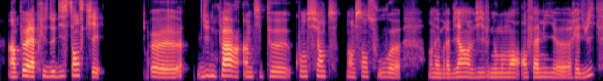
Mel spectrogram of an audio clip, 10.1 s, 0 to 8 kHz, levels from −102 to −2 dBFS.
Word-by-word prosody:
un 165 0 +6
peu, 200 +5 +5
à 190 - +12
la 175 - +10
prise 195 -1 -7
de 180 +1 -2
distance 210 +4 +2
qui 170 - -3
est, 340 - -4 0.8
heu, 155 -3 +1 0.3
d'une 200 +1 -7
part, 205 -3 +8
un 175 0 -3
petit 175 +1 -7
peu 175 -3 -5
consciente, 190 0 -3
dans - - -8
le 160 - -7
sens 175 0 -2
où, 165 0 -9
heu, - - -5 0.5
on - - -12
aimerait 150 0 -6
bien 165 +2 +1
vivre 160 +1 -8
nos 160 - -8
moments 160 0 -3
en 160 - -1
famille, 160 0 -3
heu, 75 0 -5
réduit, 155 - -6
170 Hz, 185 wpm, -23 LUFS, 160-185 Hz, 0.8 s, à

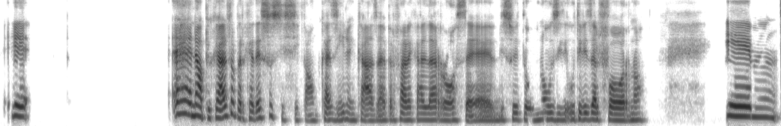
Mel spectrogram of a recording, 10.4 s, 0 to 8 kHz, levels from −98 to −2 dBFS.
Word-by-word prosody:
E 240 -2 +2 1.9
Eh. - - -2 0.2
No 250 -2 +7
più 200 -2 -6
che 195 - -2
altro 245 +9 +6
perché 185 -3 -4
adesso 200 +7 +2
si 180 -8 +2
si 145 0 -2
fa 140 - -9
un 135 0 -13
casino 155 +1 -5
in 145 - -9
casa 135 -1 -1
eh, - - -4
per 150 +1 -10
le 145 - -12
fare 150 -2 0
caldarroste, 150 -1 0 0.2
ehm, - - -8
di 145 - -10
solito 155 0 -3
uno 155 +3 -8
usi 155 -2 -4
utilizza 160 0 -3
il 155 - 0
forno. 145 0 -1 1.1
Ehm, 225 -4 +3
155 Hz, 165 wpm, -26 LUFS, 145-200 Hz, 1.9 s, No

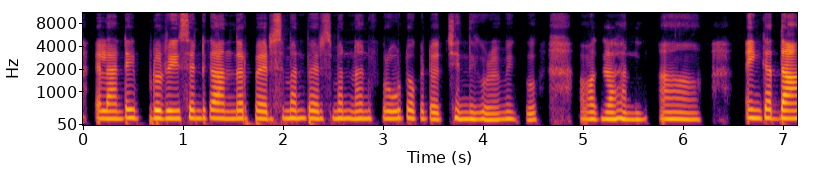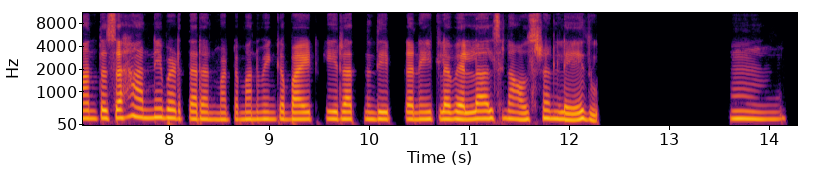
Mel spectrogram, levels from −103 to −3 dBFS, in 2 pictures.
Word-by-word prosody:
ఎలా 220 0 +3
అంటే 215 +3 -1
ఇప్పుడు, 230 +1 0
రీసెంట్‍గా 230 +1 +1
అందరూ 220 +1 -1
పెర్సిమన్ 225 +2 0
పెర్సిమన్ 220 0 -1
ఫ్రూట్ 220 +1 -2
ఒకటి 215 -2 -7
వచ్చింది 205 0 -2
కూడా 180 -1 -1
మీకు 190 -3 -6 0.5
అవగాహన 205 0 +1 0.3
ఆ! - - 0 0.9
ఇంకా 240 +1 +2
దాంతో 225 0 +5
సహా 245 +5 +3
అన్నీ 250 +1 +1
పెడతారనమాట 205 -3 -2
మనం 205 0 -2
ఇంకా 205 0 -3
బయటికి 205 +1 0
రత్నదీప్ 205 0 -1
అని 200 +1 0
ఇట్లా 205 0 +2
వెళ్ళాల్సిన 220 +3 +2
అవసరం 220 +3 0
లేదు. 180 -2 +2 1.4
హ్మ్. 210 -1 -2
215 Hz, 120 wpm, -24 LUFS, 205-225 Hz, 1.4 s, దాంతో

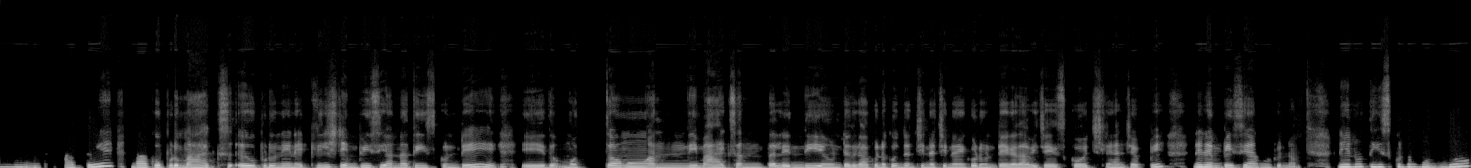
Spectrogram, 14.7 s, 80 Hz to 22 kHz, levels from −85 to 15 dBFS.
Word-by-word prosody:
హ్మ్. 275 -5 -5 0.3
అంటే, 205 +8 +2 0.4
నాకు 235 0 +3
ఇప్పుడు 235 +2 +4
మ్యాథ్స్ 235 +3 -1 0.2
ఇప్పుడు 225 +1 0
నేను 215 -1 -1
అట్‌లీస్ట్ 235 +6 -4
ఎంపీసీ 230 +3 -1
అన్నా 225 +1 -1
తీసుకుంటే 210 +2 -2 0.6
ఏదో 105 0 0 0.2
మొత్తము 245 +5 -1 0.2
అన్నీ 215 +2 -2
మ్యాథ్స్ 205 +1 -2
అంతా 205 +1 -2
లెంథీయే 200 +2 +1
ఉంటది. 200 0 0
గాకుండా 200 +1 -1
కొంచెం 215 -1 -2
చిన్న 205 -1 +1
చిన్నయి 210 -1 -1
కూడా 210 -1 +2
ఉంటాయి 195 +1 -1
గదా! 210 +1 +1
అవి 200 - -1
చేసుకోవచ్చులే 205 +2 -3
అని 195 - -5
చెప్పి 195 +8 -1 0.4
నేను 270 0 +7
ఎంపీసీయే 235 +2 0
అనుకున్నాం. 205 -2 -6 0.4
నేను 295 +1 +6 0.2
తీసుకునే 290 +1 +2
ముందు 245 +5 +2
215 Hz, 145 wpm, -17 LUFS, 205-240 Hz, 0.6 s, నేను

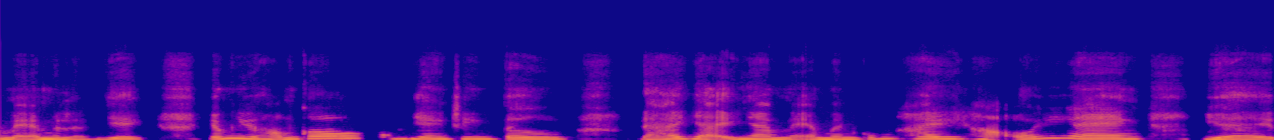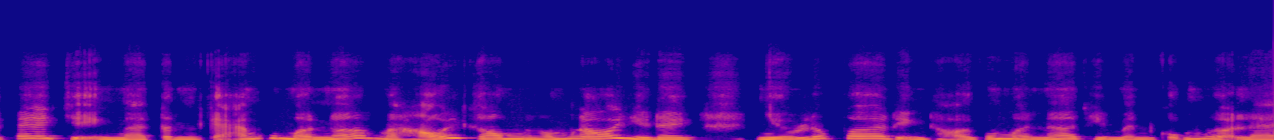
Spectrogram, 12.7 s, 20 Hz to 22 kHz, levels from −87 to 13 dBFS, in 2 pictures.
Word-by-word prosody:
mẹ 215 -1 0
mình 230 -3 +6
làm 195 0 -5
việc, 185 0 -1 0.3
giống 285 +5 +2
như 320 -4 +4
hổng 235 0 0
có 355 +4 +1
không 280 -1 -3
gian 260 -1 +1
riêng 255 +1 -1
tư. 260 -1 0 0.4
Đã 210 +11 0
vậy 275 - 0
nha 235 -1 +3
mẹ 205 -1 -1
mình 215 -1 +3
cũng 275 +7 -4
hay 290 -1 0
hỏi 250 +7 -3 0.2
han 270 -1 +1 0.4
về 185 -3 +2
mấy 345 0 -1
chuyện 210 0 +1
mà 195 -2 0
tình 195 -1 -1
cảm 280 +5 -2
của 360 - -2
mình 225 -9 +4
á, 275 +4 +2 0.2
mà 220 - 0
hỏi 190 - +3
không 275 0 +3
mình 230 - +2
hổng 240 +9 +1
nói 330 +5 +2
gì 225 - +4
đi, 230 0 0 0.3
nhiều 205 -2 +3
lúc 310 - 0
á, 345 -2 0
điện 210 -5 -1
thoại 190 +1 -4
của 265 - -1
mình 240 -9 +2
á, 260 +5 +1
thì 205 -3 -1
mình 190 -1 -2
cũng, 255 +5 -3
gọi 295 - -2
là, 195 -2 -2
245 Hz, 240 wpm, -22 LUFS, 210-285 Hz, 0.4 s, mình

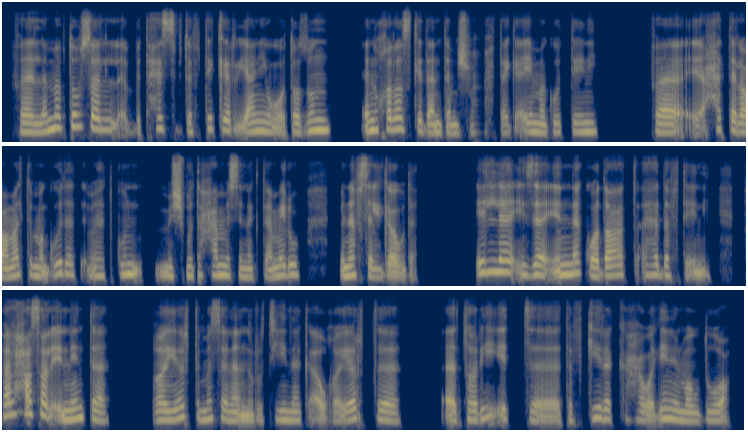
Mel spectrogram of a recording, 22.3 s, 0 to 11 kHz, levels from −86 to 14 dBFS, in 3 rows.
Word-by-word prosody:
فلمّا 175 +6 +3
بتوصل 240 -4 +1
بتحس 230 -2 -1
بتفتكر 195 +2 -2
يعني 185 0 +2
وتظن 190 +6 +1 0.4
إنه 200 +2 +4
خلاص 220 +1 +2
كده 175 -4 0
أنت 155 -1 -1
مش 150 +1 0
محتاج 155 -1 -10
أي 170 - -1
مجهود 165 0 -2
تاني 175 +1 -2 0.6
فحتى 175 +5 +2
لو 165 -3 +4
عملت 180 +6 +1
مجهود 205 +4 -1
هت 200 - -4
هتكون 180 +4 -2 0.2
مش 165 +2 +2
متحمس 185 0 0
إنك 150 -2 -4
تعمله 180 +6 0 0.4
بنفس 175 +2 +3
الجودة، 80 - 0 0.6
إلا 245 +2 +5
إذا 190 -3 +3
إنك 200 0 +2
وضعت 180 +3 +4
هدف 190 -2 -3
تاني. 230 +1 -5 0.3
فهل 255 +3 +4
حصل 255 -5 +5
إن 175 - +4
أنت 185 -5 +1 0.5
غيّرت 175 +4 +1
مثلًا 170 - 0
روتينك 165 - -4
أو - - 0
غيّرت 175 -4 -1 0.7
طريقة 180 +3 -1 0.6
تفكيرك 185 +3 -3
حوالين 185 +3 0
الموضوع 160 0 -1
180 Hz, 125 wpm, -24 LUFS, 165-200 Hz, 0.7 s, إلا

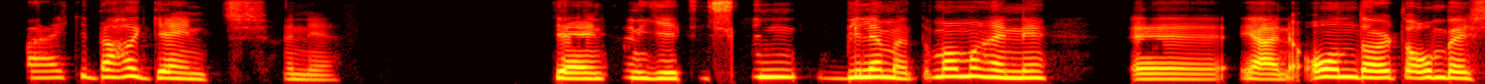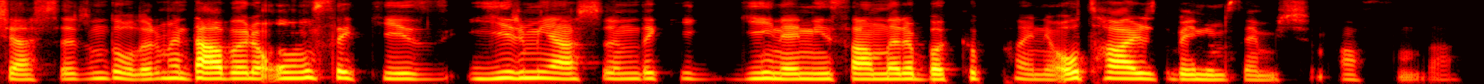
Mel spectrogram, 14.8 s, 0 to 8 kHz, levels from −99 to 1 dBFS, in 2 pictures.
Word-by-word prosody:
Belki 235 +3 -8
daha 260 +2 0
genç, 210 -7 -4
hani. 170 -3 -10 1.1
Genç, 205 -3 +4
hani, 220 -2 -1
yetişkin 255 +6 -1
bilemedim 245 +2 +2
ama, 280 +1 +3
hani, 235 -2 +2 0.4
eee, 185 -1 -3
ya, 190 - +2
hani 180 - -2
14-15 240 -4 +2
yaşlarında 190 +4 -5
oluyorum. 185 +3 -3
Hani, 215 -2 -2
daha 200 0 +8
böyle 205 -1 +2
18-20 210 -1 -2
yaşlarındaki 200 0 -4 0.2
giyinen 195 -2 +1
insanlara 190 -1 +1
bakıp, 180 +3 0
hani, 175 -3 -8
o 220 - +5
tarzı 200 -3 +3
benimsemişim 165 +4 -6
aslında. 165 - -20
200 Hz, 115 wpm, -25 LUFS, 185-230 Hz, 1.1 s, daha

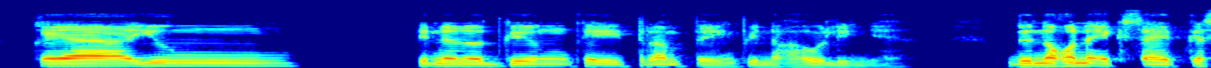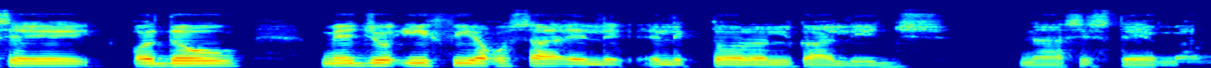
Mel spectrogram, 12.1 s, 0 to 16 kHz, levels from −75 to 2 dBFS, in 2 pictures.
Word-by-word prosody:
Kaya 135 +1 +7 0.2
'yung, 145 +1 0 1.2
pinanood 130 -1 +2
ko 130 - -2
'yung 130 0 -3
kay 115 -1 0
Trump, 115 0 -4
eh, 100 - -3
'yung 100 - -13
pinakahuli 100 -2 -6
niya, 85 +1 -17 0.6
doon 135 +2 +4
ako 150 - +4
na-excite 125 -3 +1
kasi 135 0 0 0.6
although 135 +1 +3 0.4
medyo 145 +1 +2
iffy 145 0 0
ako 135 0 +1
sa 130 -1 0
Elec 120 0 -3
Electoral 115 -2 -4
College, 95 0 -7 0.3
na 100 -2 -9
sistema. 95 -5 -7
120 Hz, 125 wpm, -23 LUFS, 105-135 Hz, 1.2 s, Kaya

